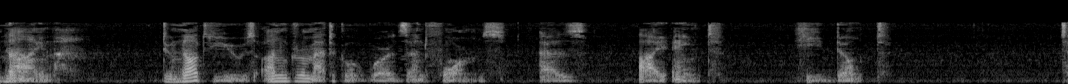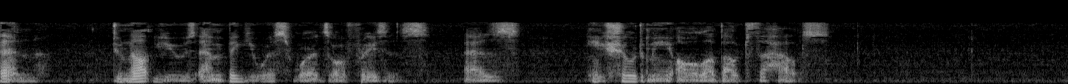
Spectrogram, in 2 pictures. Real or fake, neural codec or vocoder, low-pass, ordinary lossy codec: fake; vocoder, 22.05 kHz, 80 mel bands, HiFi-GAN; 7.2 kHz; MP3, 32 kbps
